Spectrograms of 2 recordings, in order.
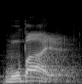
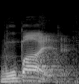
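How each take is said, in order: First: It is said with Korean pronunciation. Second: It is said with Korean pronunciation.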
